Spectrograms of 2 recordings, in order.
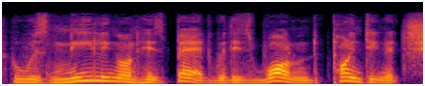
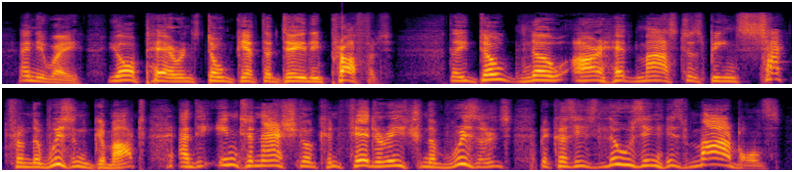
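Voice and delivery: heated rant; 9 semitones higher than usual. A narrator's reading. Seamus continuing the row.

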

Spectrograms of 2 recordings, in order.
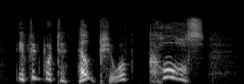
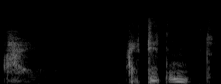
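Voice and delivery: much softer, hushed and shaken; 4 semitones higher, 15 dB quieter than usual. A narrator's reading. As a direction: breathe it in a hush. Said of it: "said Slughorn in a hushed voice".

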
